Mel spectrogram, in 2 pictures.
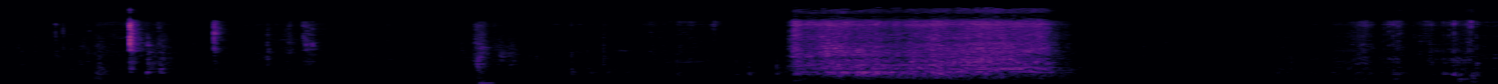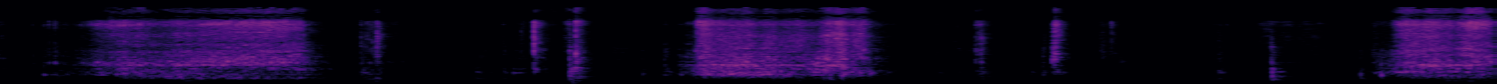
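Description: Gloved fingertips with rubber tips rub and scrape along the walls of a hollow, empty medium corrugated cardboard shipping box with its flaps open. Four long, broad, raspy scraping passes stand out, separated by quieter stretches of brief taps and light brushing. The sound is dry and papery with little low end.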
